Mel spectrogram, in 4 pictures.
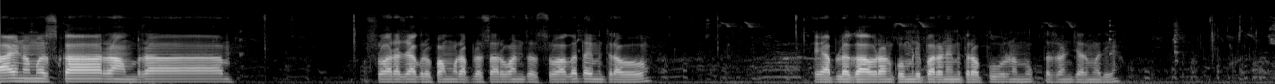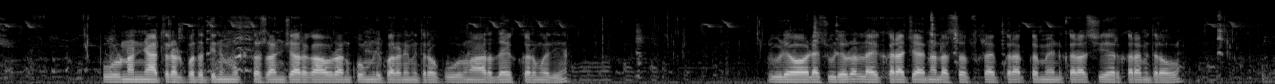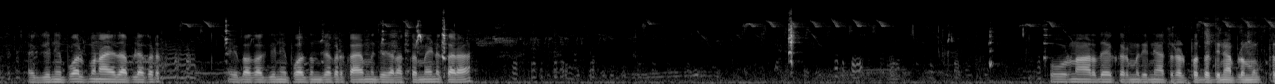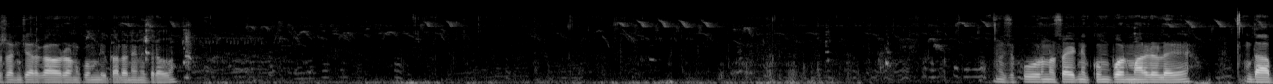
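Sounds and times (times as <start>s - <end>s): chickens clucking faintly: 0.0s - 50.9s.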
